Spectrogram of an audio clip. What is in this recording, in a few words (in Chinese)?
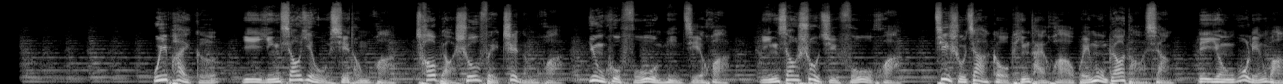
男 科技感 科技宣传; 威派格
